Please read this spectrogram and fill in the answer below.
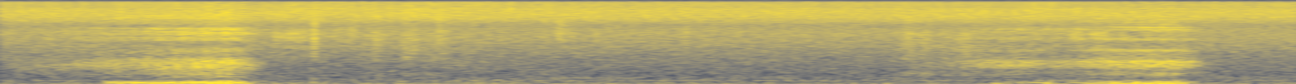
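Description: Two deep, rumbling snores about four and a half seconds apart, with quiet breathing between. Loud dog snoring.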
